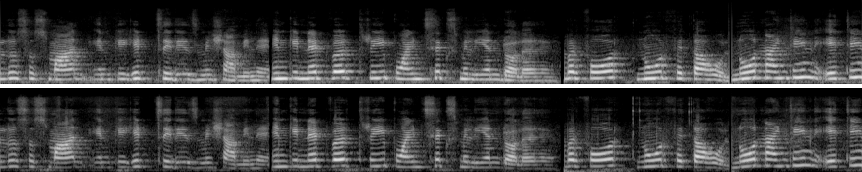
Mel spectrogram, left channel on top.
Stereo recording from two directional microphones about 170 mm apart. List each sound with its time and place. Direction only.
0.0 s a woman's voice: 35° right (ahead or behind)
